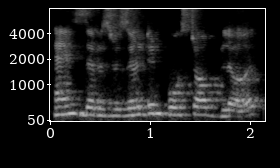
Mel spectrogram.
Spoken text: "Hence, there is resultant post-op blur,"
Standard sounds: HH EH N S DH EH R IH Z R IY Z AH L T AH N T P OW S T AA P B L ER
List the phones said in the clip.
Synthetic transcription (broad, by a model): HH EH N S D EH R IH Z R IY Z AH L T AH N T P OW S T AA F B L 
